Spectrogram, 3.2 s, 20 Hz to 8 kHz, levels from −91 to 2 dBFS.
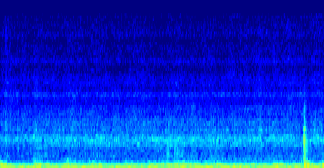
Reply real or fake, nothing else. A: fake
